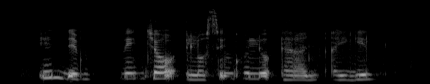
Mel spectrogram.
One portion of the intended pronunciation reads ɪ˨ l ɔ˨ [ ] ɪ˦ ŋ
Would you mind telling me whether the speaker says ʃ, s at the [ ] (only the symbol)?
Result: s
